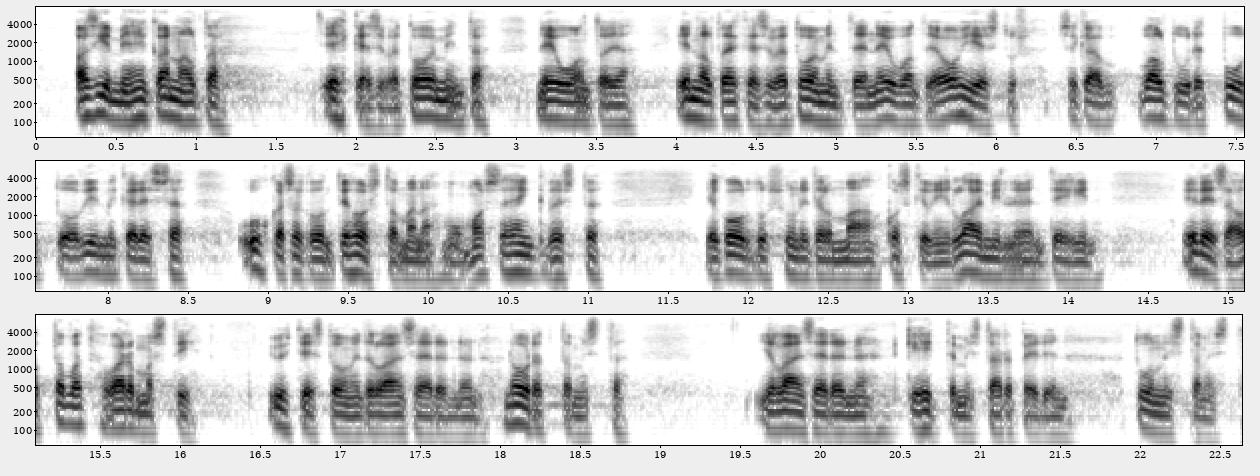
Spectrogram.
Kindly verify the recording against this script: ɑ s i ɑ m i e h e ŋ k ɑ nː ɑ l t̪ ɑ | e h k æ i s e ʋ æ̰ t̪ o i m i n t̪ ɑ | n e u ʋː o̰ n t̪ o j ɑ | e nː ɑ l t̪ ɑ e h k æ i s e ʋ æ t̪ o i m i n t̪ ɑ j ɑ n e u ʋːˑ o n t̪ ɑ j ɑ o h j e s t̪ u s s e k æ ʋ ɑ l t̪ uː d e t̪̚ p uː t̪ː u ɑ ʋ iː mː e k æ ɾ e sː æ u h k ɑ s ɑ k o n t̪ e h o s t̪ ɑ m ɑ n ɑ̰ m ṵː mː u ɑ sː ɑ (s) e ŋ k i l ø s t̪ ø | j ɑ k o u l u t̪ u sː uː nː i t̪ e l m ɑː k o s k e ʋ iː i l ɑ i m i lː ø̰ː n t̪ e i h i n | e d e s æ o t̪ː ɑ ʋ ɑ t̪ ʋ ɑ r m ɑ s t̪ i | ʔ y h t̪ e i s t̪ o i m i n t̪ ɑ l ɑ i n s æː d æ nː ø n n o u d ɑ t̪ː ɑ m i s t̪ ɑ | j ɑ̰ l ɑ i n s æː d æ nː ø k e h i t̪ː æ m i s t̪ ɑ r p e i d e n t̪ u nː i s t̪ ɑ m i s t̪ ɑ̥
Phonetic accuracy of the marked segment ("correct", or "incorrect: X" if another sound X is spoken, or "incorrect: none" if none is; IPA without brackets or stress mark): incorrect: h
